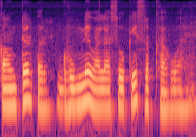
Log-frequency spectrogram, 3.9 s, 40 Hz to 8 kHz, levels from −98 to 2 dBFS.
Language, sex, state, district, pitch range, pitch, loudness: Hindi, female, Uttar Pradesh, Lucknow, 125-140 Hz, 130 Hz, -17 LUFS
